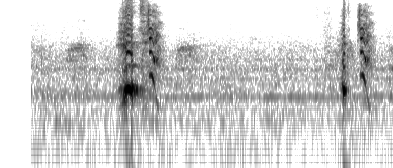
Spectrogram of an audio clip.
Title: Hachima (Sneeze) | Chilli Paste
